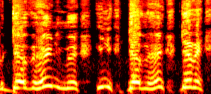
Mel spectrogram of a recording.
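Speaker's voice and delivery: put-on barking complaints. Mocking people calling in and barking all loud: imitating loud barking critics. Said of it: "calling and barking all loud".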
